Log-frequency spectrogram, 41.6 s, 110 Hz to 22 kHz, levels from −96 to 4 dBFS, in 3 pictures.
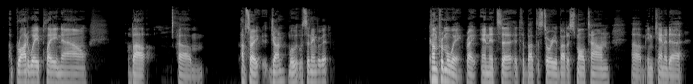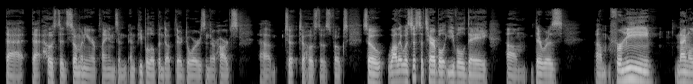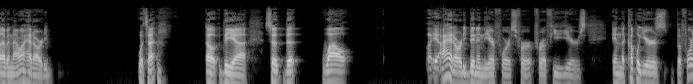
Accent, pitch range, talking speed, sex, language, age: American, 100-120 Hz, 145 wpm, male, English, 30-49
